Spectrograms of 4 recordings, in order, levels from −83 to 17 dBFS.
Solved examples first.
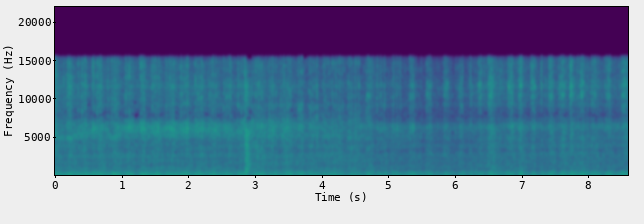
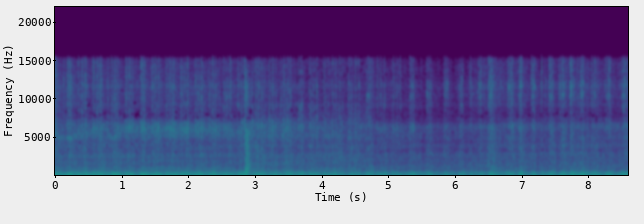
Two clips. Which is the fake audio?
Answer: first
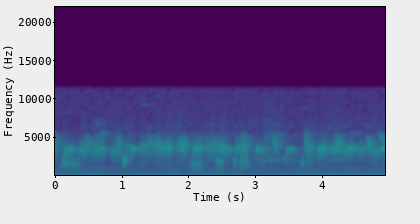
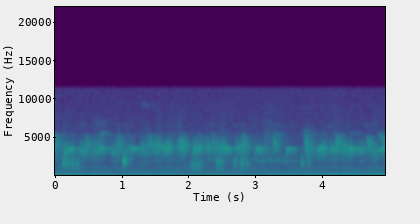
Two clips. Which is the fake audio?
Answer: second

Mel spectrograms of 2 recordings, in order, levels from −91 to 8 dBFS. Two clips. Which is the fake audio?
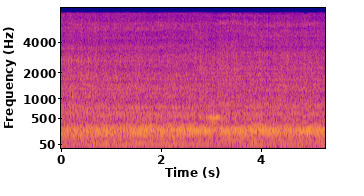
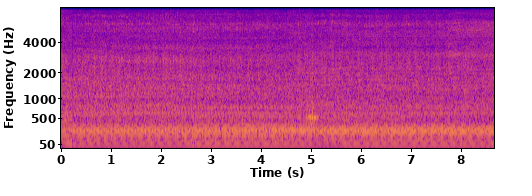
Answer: first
